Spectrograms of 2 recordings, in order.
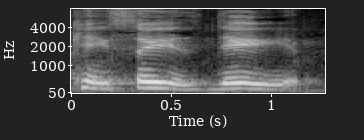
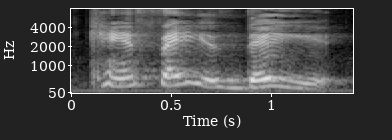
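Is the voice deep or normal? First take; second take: deep; normal. First: It is said in a put-on deep voice. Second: It is said in the speaker's normal voice.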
